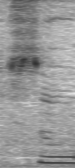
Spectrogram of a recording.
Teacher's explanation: सीन के ऊपर उल्टा पेश को एक अलिफ यानी 2 हरकत के बराबर खींच के पढ़ेंगे और उल्टे पेश को होठों की गुलाई के साथ अदा करके पढ़ेंगे।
